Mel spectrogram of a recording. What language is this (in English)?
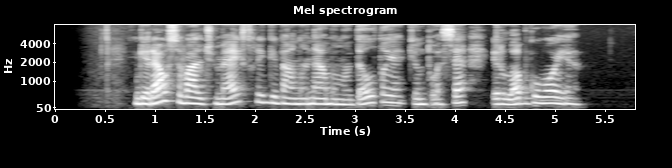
Lithuanian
